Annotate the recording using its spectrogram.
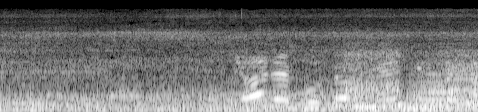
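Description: A motorcycle engine idling steadily, with a short spoken word about halfway through.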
